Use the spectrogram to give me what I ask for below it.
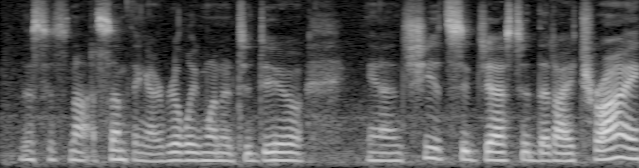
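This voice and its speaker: In a normal speaking voice, a woman talks at a moderate pace with a fairly low pitch. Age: 60s. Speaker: patient giving testimonial. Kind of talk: testimony.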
